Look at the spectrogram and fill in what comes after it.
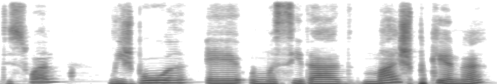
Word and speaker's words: cidade: The word for city is cidade. Como se escreve cidade? C-I-D-A-D-E.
